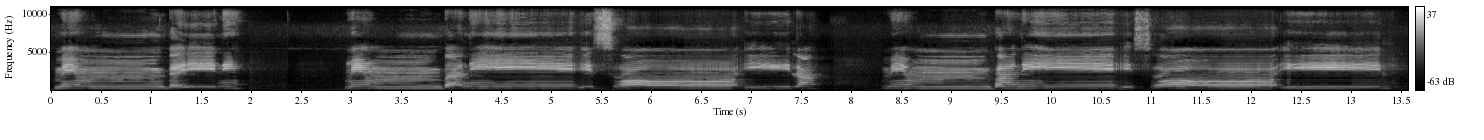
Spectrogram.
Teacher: نون ساکن کے بعد حرف با آ رہا ہے ساری جگہ اور نون ساکن کی آواز کو میم میں بدل کے اخفا کر رہے ہیں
